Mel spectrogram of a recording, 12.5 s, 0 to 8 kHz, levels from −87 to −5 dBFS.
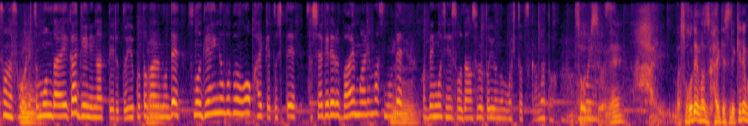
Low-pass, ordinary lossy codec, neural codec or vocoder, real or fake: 7.2 kHz; Opus, 64 kbps; codec, 16 kHz, 6 kbps, DAC; fake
